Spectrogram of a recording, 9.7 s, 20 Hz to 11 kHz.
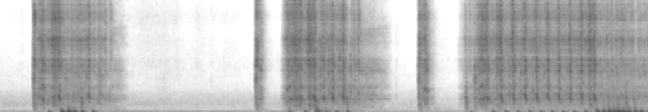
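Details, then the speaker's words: Chinese 125cc ATV quad with intermittent spark loss, cold start at 30°F without choke: short cranking bursts, then catches into a rapid uneven putter with rev blips; owner suspects the CDI, ignition kill wire or switch. "it's cold it's 30° I didn't choke it but it starts see so it has spark"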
